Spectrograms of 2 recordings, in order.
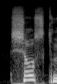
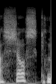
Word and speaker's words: kiosk: Men då är det, den som uttalar kiosk med ett K stör sig på den som uttalar kiosk med ett sh och vi säger ju sh, mm.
